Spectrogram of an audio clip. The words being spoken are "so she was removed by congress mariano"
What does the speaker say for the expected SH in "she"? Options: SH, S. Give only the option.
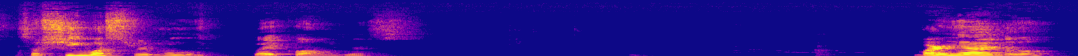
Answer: SH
